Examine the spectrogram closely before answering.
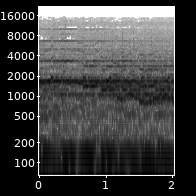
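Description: Ambient background music: long held tones over low, sustained bass notes.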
